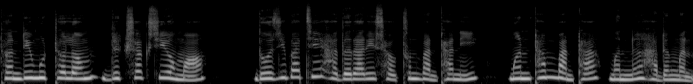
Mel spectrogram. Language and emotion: Bodo, neutral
